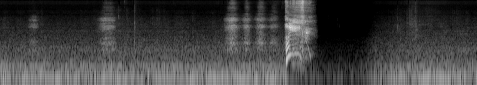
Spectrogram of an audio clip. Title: Hitching induced sneezes (M)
